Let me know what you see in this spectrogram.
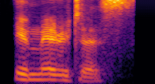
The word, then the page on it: emeritus: Indian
